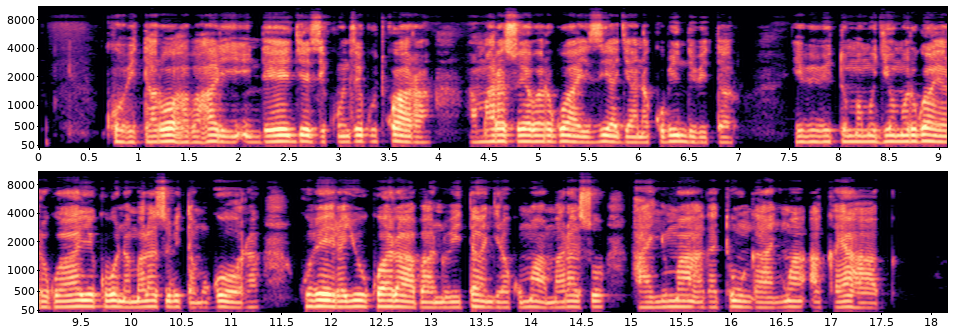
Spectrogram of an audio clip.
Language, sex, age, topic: Kinyarwanda, male, 18-24, health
